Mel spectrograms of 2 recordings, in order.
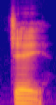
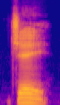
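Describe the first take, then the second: First: The final consonant is a soft breathy h-sound. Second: The final consonant is a soft breathy h-sound.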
